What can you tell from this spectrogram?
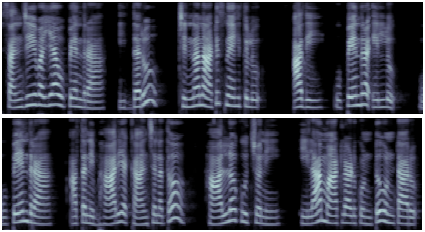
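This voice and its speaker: Brief: woman storyteller, clear smooth tone, steady mid pitch. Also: measured pace, long pauses. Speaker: narrator. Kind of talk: storytelling narration with character voices.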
